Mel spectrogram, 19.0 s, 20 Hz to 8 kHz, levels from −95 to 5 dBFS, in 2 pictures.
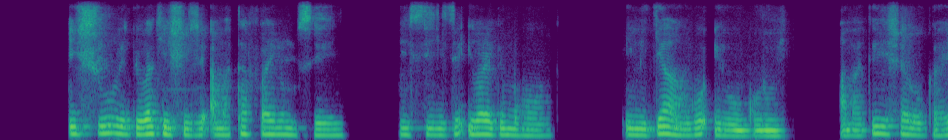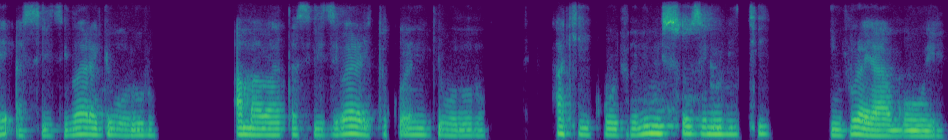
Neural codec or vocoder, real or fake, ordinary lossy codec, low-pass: codec, 44.1 kHz, 7.8 kbps, DAC; fake; Opus, 32 kbps; 7.2 kHz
